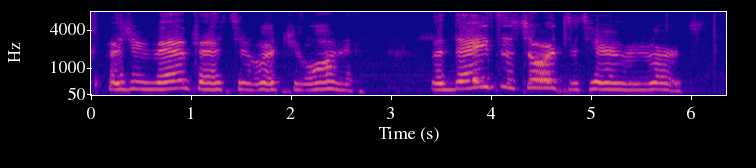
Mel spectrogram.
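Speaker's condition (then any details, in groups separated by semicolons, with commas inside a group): Throat cancer radiation damage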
